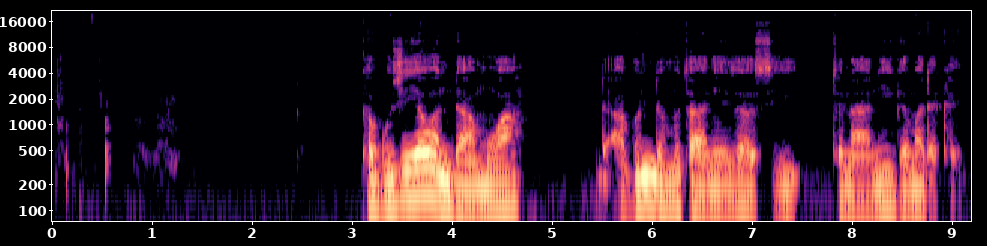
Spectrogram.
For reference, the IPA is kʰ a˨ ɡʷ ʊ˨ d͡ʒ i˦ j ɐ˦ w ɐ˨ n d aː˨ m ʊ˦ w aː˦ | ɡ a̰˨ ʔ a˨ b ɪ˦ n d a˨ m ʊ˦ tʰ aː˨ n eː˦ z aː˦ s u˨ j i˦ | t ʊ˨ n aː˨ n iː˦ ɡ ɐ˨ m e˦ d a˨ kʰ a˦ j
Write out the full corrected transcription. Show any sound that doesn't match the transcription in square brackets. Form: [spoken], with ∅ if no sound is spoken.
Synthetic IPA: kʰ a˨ ɡʷ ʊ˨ d͡ʒ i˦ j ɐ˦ w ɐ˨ n d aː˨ m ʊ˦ w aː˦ | [d] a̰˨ ʔ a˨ b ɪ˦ n d a˨ m ʊ˦ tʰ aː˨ n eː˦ z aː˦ s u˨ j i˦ | t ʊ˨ n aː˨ n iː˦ ɡ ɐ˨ m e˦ d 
